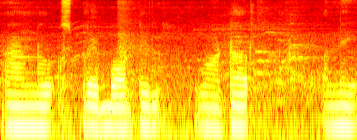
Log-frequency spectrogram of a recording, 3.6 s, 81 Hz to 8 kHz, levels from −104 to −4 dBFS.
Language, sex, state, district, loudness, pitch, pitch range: Telugu, male, Telangana, Nalgonda, -14 LUFS, 120 Hz, 115-125 Hz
